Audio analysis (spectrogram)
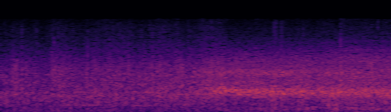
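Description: Stadium crowd at a Sri Lanka versus Pakistan cricket match, a dense steady wash of cheering and applause that swells louder midway and holds, with no voices standing out.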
